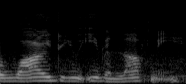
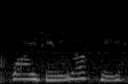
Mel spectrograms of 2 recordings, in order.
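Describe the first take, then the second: First: Said in the usual way. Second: Why raised higher and spoken softer; higher, softer plea. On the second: Retold or imitated. Reader voices the spirit asking his wife, higher soft plea. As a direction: lift it up and pull back the volume, pleading. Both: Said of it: "That's what he's saying".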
